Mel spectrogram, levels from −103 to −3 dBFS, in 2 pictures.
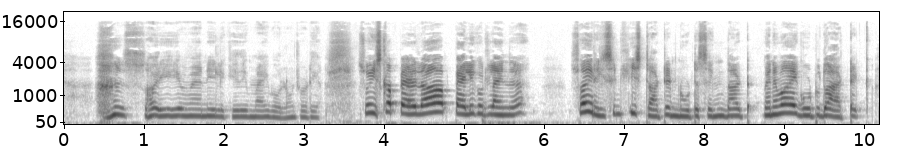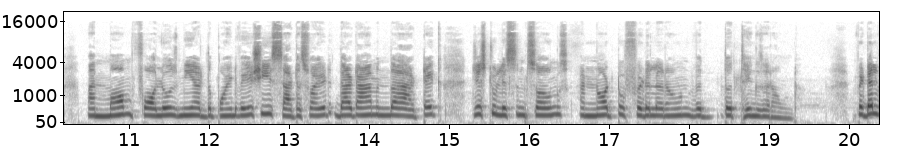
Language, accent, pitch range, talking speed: Hindi, native, 215-260 Hz, 180 wpm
